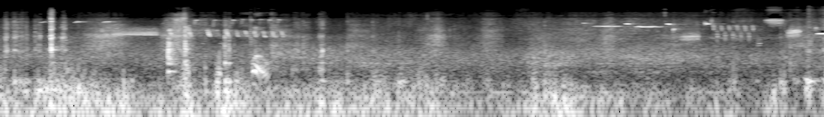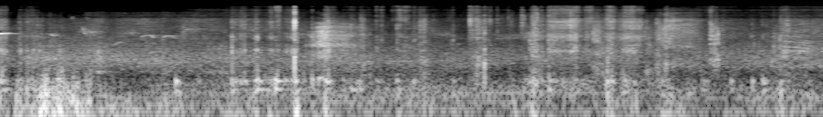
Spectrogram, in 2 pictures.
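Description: Wind buffeting the microphone as it moves through the air, a low rumble that is strongest in the first half and eases later, with scattered sharp clicks and knocks.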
